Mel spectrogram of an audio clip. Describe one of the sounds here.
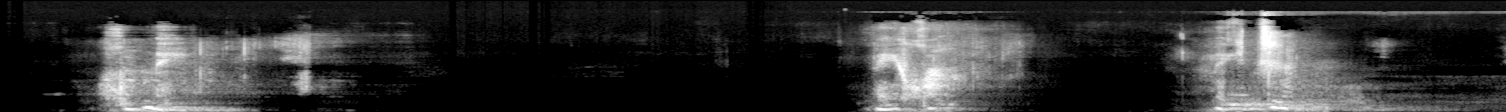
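A young woman speaks nearby in short, tense phrases.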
